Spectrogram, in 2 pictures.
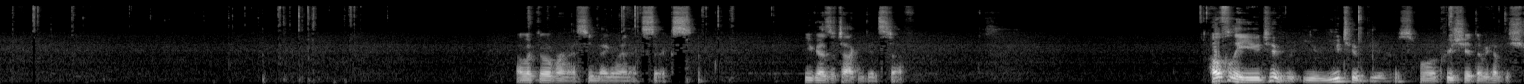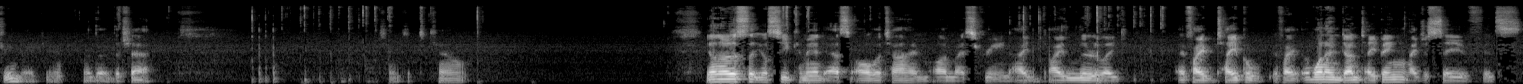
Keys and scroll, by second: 0.7 alt+Right, 1.8 alt+Left, 2.2 alt+Left, 4.0 alt+Right, 6.4 super+s, 7.3 super+s, 19.0 super+s, 23.3 super+s, 26.8 super+s.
